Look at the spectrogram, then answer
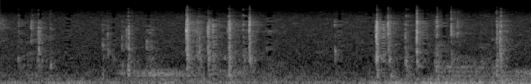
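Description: Keys clatter on a computer keyboard as text is typed into an MS Word box: quiet, irregular bursts of clicks with short pauses between them, close by and with no talking.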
